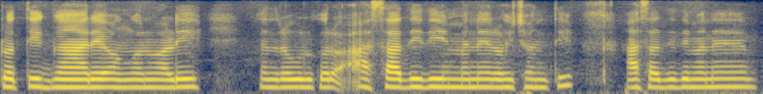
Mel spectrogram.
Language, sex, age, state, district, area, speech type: Odia, female, 18-30, Odisha, Subarnapur, urban, spontaneous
